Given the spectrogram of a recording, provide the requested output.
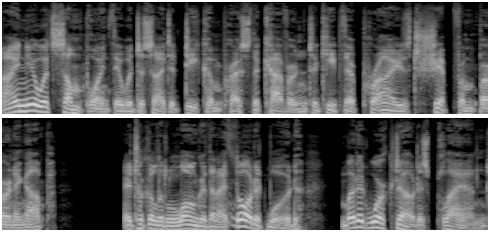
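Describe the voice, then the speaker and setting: On a very clean recording with a silent background, a man puts on a character voice at a medium pitch. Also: fairly quick pace. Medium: read story. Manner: smug, teasing.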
